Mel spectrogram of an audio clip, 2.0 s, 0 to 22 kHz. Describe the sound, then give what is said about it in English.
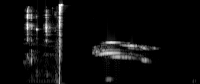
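A cat meows once from another room about 40 feet away, a faint, drawn-out cry lasting under a second, preceded by a few soft clicks. “The cat wants to get going, too. He is all the way in the other room, like, at least 40 feet away.”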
